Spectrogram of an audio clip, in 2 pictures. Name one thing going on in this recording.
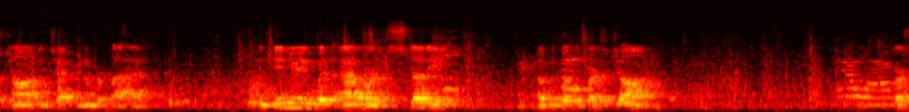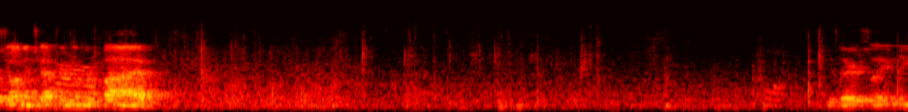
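A middle-aged man speaks slowly and earnestly into a microphone, with pauses, in a room with a slight echo.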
